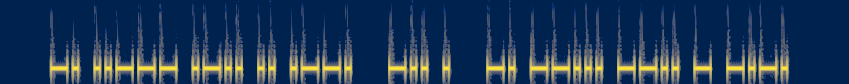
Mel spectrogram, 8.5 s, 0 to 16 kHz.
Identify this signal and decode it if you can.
Morse code, heard as a keyed tone, about 22 wpm, 700 Hz. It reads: N2LIP DE N7ZTC
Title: USA Callsign DE Callsign - 5 Characters - 22wpm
